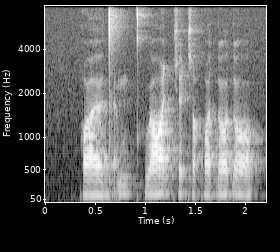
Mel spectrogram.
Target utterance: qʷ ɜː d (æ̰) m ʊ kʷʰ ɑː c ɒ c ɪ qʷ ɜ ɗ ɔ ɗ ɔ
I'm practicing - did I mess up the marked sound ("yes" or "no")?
no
